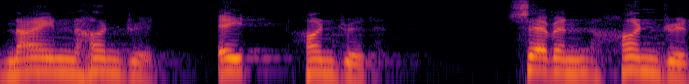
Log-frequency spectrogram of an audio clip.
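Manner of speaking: slow, mechanical, robotic computer voice. Retelling a flight, the speaker imitates the plane's computer voice. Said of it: "the computer goes out, sounds like a, a, an intelligent individual".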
